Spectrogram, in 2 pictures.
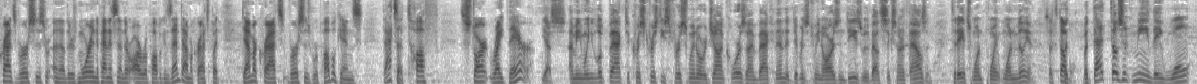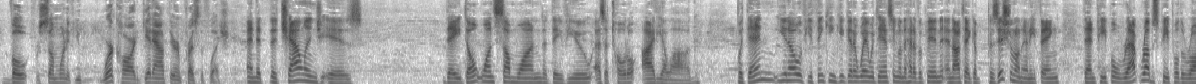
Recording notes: Live from the Boardwalk in Atlantic City for the 2022 airshow.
